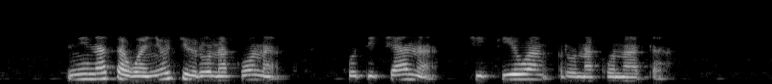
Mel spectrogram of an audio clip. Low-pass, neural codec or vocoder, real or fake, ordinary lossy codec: 3.6 kHz; codec, 44.1 kHz, 7.8 kbps, DAC; fake; Opus, 16 kbps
